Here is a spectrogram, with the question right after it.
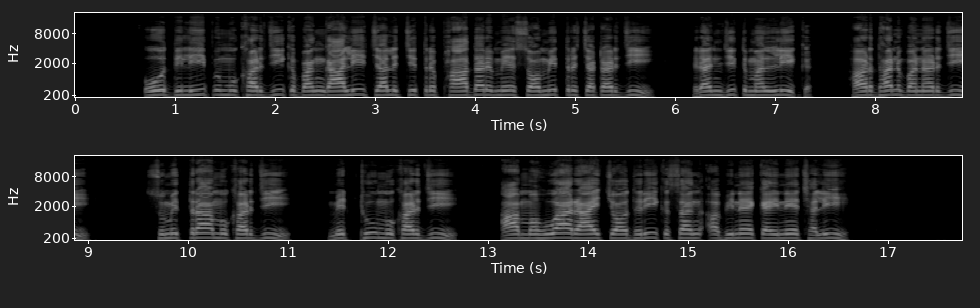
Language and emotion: Maithili, neutral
